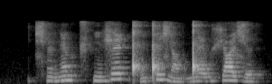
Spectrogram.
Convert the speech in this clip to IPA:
t͡ɕʰ ə̃˨ ɡ æ̃˦ w ʈ͡ʂʰ ĩ˨ ʐ æ˥ ǃʼ ə̃˨ ǃ ə˥ ʑ ɑ̃˩ m ŋ͡ǃ æ˦ w ʃ ɑ˦ ɐ̯ ʑ ə˨

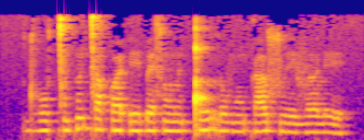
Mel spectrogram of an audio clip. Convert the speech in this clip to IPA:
dʱ o ǀ ə̃ k ə̃ ǀ ɛ qʷ e ʔ e ɓ ɛ s õ l ə̃ ǃ o r o v õ k a sʷ e v ɜ l e

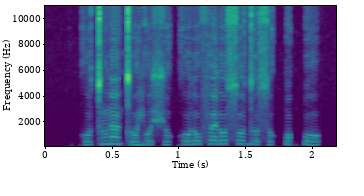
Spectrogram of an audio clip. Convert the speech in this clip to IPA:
k o˨ t ũ˨˦ ɾ ã˦˨ t o˨ j o˧ ʃ o˨ k o˧ ɾ o˦ f ɛ˦ ɾ o˦ s o˦ d o˦˨ s o˧ k͡p ɔ˦ k͡p o˦˨

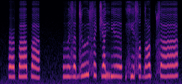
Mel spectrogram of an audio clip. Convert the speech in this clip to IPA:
ʕ ɵ p aː p a | v ɛ z a d͡z ɵː s a t͡ʃ a rʲ ɛː | xʲ ɛ s ɵ dˤ ɵː kʷ s aː

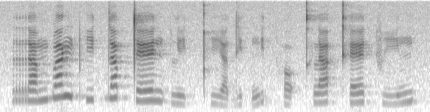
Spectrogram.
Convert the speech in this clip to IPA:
r a˦˥ m b a˥˩ ŋ pʰ i˦˥ t̚ d a˥˩ p̚ t ɛː˥˩ n p l i˨˩ t̚ pʰ i˨˩ a̯ d i˨˩ t̚ ŋ i˦˥ t̚ h ɔ˨˩ ʔ kʰ l a˦˥ ʔ kʰ ɛː˦˥ t̚ f i˦˥ n

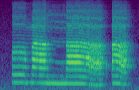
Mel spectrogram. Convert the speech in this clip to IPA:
ʌː m aː nː aː | ʔ a

